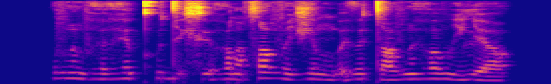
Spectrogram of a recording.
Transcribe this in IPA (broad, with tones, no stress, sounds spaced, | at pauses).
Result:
v ə̃˥˩ v ɦ ə˧ ɦ ɛ˥ kʷʰ ɪ˥ d ɛ̰˥ xʲ ɔ̰˧ ɦ ʊ˥˩ ɾ ə̃˩˥ sˤ ɛ˥ v i˩˥ ʒ ɛ˥˩ ŋʷ ɛ̰˩˥ ð ʊ˥ t ɑ˩˥ v ə̃˥ ɦ ɔ˥ β i˩˥ lʲ ɑ˩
